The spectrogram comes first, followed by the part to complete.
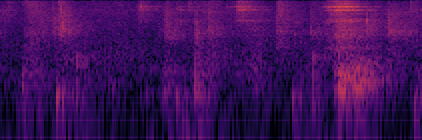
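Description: A dog gives a short whine near the end, the loudest sound here, over soft, repeated knocks of footsteps on a wood floor.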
